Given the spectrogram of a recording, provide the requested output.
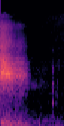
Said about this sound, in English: Completely exhale through your mouth, making a whoosh sound. Whoosh.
